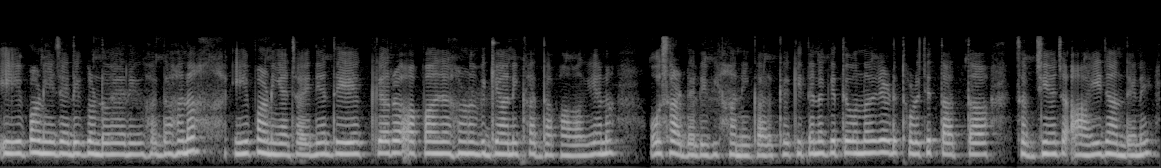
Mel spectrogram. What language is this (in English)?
Punjabi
